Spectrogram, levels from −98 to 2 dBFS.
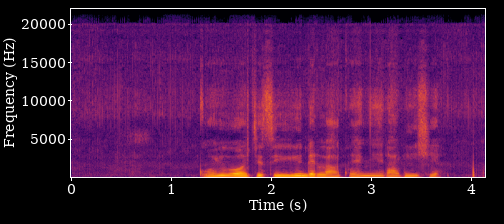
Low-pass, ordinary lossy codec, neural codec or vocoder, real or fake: none; none; codec, 44.1 kHz, 2.6 kbps, SNAC; fake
